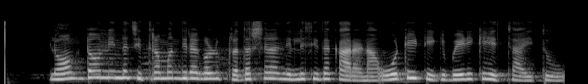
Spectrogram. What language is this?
Kannada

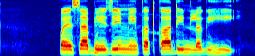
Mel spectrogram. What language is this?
Chhattisgarhi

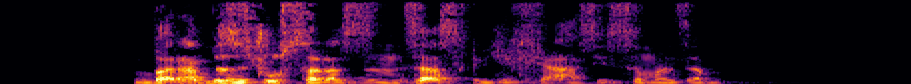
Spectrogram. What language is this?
Abkhazian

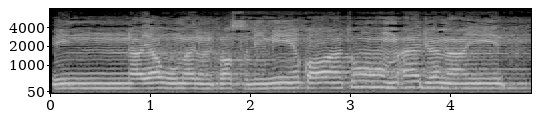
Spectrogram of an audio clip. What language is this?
Arabic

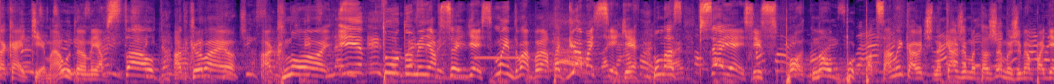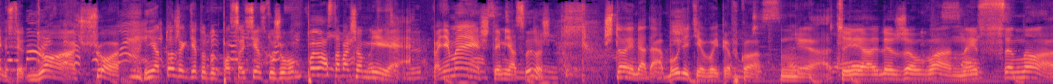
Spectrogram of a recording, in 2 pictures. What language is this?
Russian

